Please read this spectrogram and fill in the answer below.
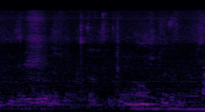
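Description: Indistinct low voices talking quietly, with no clear words.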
